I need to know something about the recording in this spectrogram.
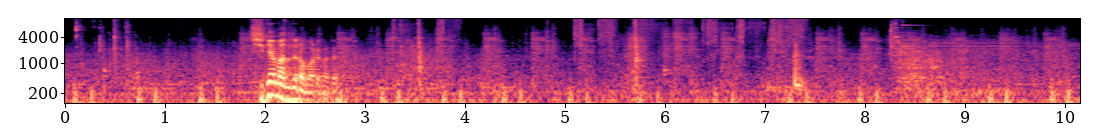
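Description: A machine clanks and rattles as it is repaired.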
